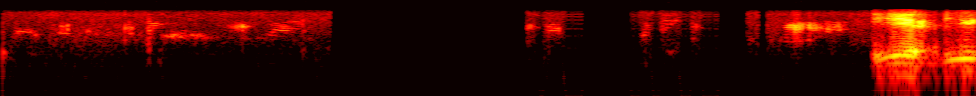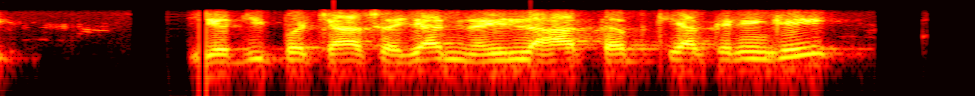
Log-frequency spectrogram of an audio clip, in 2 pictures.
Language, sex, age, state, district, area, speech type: Hindi, male, 60+, Uttar Pradesh, Varanasi, rural, conversation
